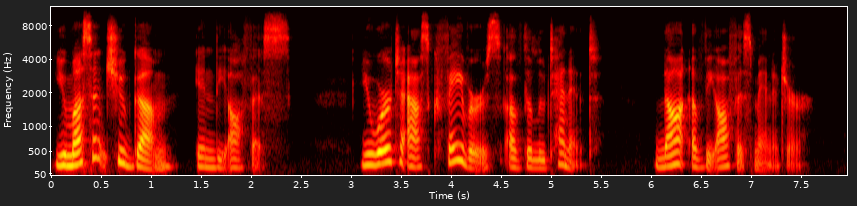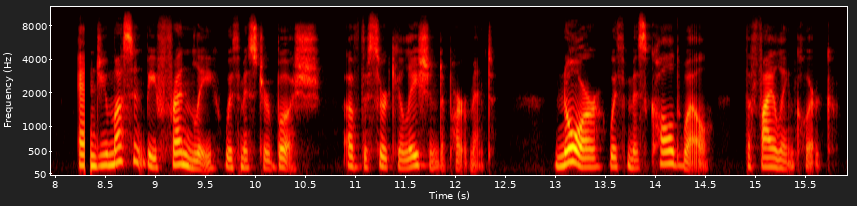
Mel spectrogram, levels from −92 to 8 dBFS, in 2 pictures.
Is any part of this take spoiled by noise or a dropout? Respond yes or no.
yes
